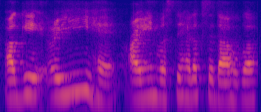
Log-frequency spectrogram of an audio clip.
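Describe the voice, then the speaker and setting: A woman teaching Quran recitation rules, explaining each word, then reciting it slowly and carefully. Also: medium pitch, steady tone, lo-fi sound. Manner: instructive, drawn-out recitation of single words.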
